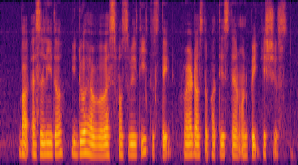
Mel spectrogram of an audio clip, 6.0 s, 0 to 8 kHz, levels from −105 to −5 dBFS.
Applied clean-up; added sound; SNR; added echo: none; none; none; none.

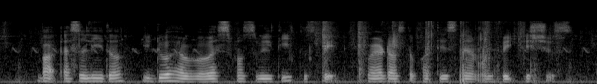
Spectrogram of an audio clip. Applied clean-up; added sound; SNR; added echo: none; Run; 13 dB; none.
